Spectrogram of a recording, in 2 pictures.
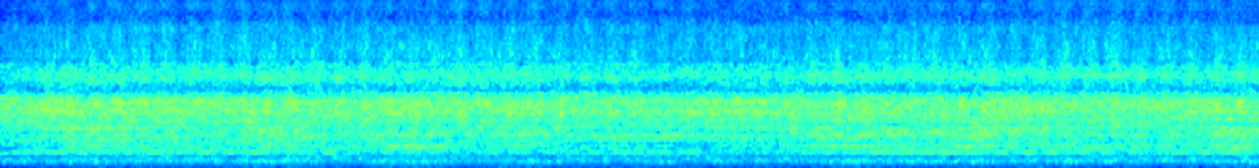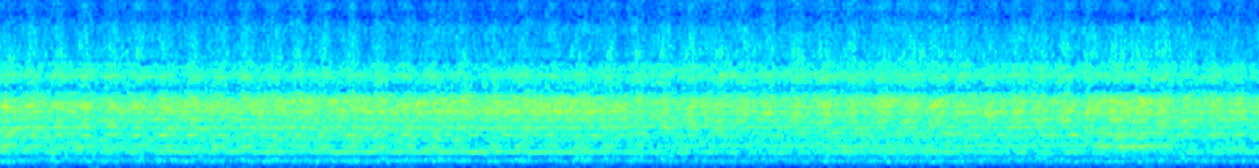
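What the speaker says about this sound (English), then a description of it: "hairdryer, just a regular hairdryer." A regular handheld hair dryer blows steadily and loudly at close range for the whole stretch, a constant broadband whoosh with no talking over it.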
